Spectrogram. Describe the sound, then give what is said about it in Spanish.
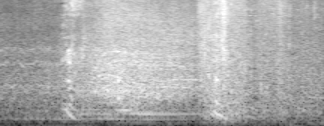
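A car races by with a steady roaring rush, broken by two sharp, rising tire screeches as it swerves hard toward a crash, loud with no talking. “¡Detén el auto! ¡Vamos a chocar!”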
